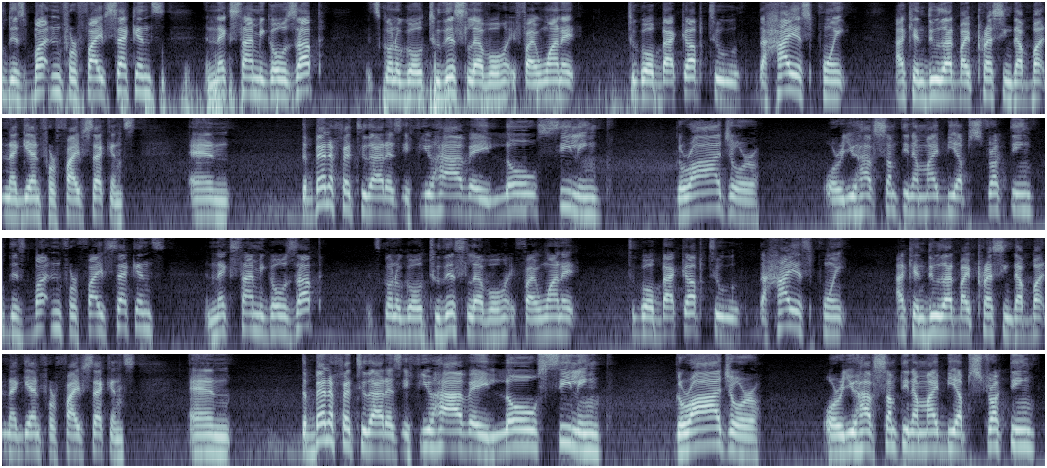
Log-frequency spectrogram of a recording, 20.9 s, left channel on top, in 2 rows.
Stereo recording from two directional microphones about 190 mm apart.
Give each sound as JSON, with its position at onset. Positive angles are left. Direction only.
{"t": 0.0, "sound": "speech", "side_deg": 30}
{"t": 12.3, "sound": "speech", "side_deg": -30}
